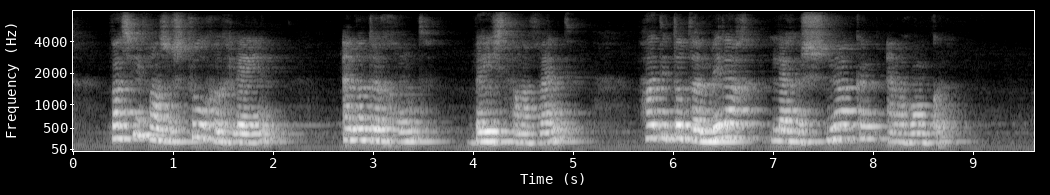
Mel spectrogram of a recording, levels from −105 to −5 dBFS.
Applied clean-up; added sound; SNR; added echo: none; none; none; reverberation time 0.7 s.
